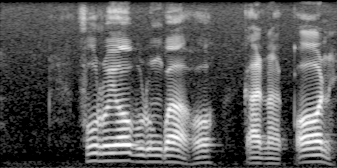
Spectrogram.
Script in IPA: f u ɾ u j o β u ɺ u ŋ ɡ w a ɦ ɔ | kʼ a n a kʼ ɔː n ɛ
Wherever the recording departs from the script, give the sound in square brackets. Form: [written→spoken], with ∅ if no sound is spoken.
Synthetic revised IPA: f u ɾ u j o β u ɺ u ŋ ɡ w a ɦ ɔ | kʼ a n a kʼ ɔː n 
